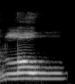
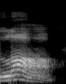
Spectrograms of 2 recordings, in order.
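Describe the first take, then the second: First: The vowel glides toward a w sound. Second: The vowel stays open with no glide. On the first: The speaker calls it wrong. "jangan low w ya Ibu" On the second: The speaker calls it right. "law kayak oh kebuka gitu"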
